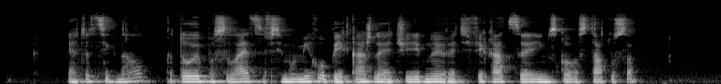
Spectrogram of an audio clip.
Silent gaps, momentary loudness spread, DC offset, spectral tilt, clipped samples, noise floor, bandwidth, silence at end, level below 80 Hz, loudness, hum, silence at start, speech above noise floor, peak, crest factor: none; 8 LU; under 0.1%; -5.5 dB/octave; under 0.1%; -58 dBFS; 10.5 kHz; 0.85 s; -50 dBFS; -19 LUFS; none; 0.7 s; 40 dB; -4 dBFS; 16 dB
